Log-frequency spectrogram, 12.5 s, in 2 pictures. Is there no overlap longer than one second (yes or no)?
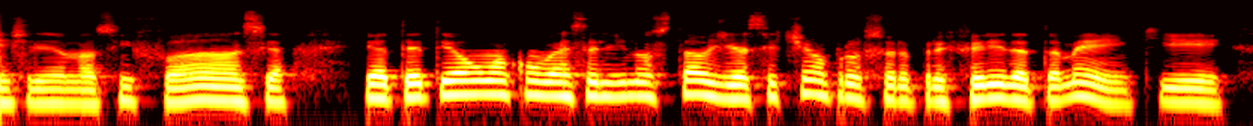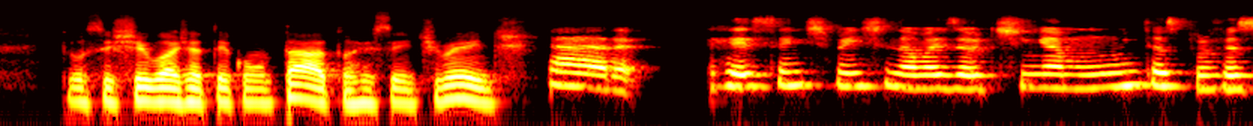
yes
